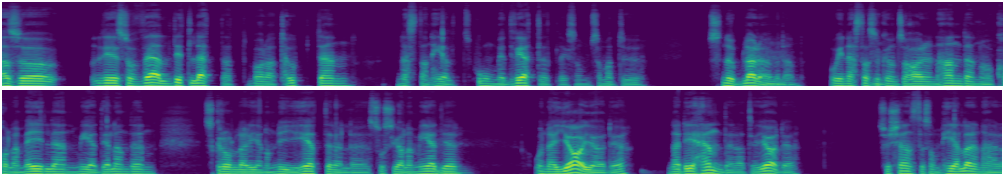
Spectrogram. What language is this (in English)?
Swedish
